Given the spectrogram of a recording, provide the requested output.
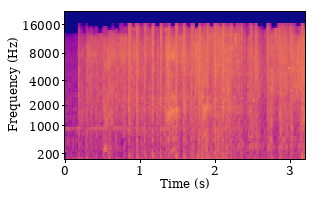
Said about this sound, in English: A minigun named Fate.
